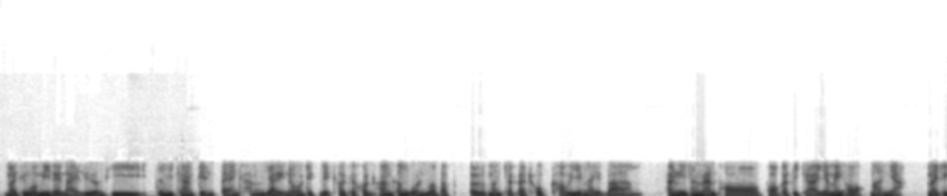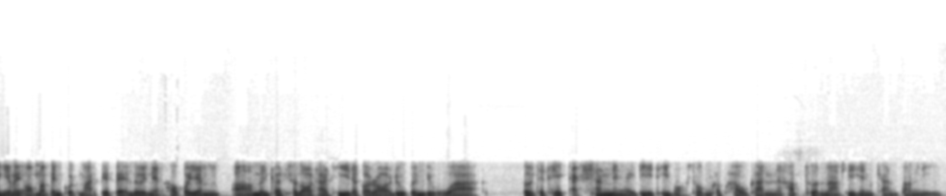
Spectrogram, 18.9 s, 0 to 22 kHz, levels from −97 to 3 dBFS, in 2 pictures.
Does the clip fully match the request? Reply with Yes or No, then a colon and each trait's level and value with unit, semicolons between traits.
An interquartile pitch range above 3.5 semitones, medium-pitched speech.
No: average, 3.9 semitones; very low, 95 Hz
